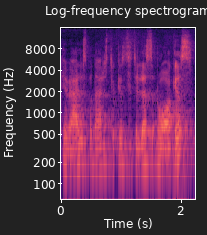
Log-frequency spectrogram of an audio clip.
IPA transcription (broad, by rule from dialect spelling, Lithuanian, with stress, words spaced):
tʲeːˈʋʲæːlʲɪs pɐˈdɑːrʲɪs toːˈkʲɛs d͡zʲɪdʲɛˈlʲɛs ˈroːɡʲɛs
